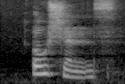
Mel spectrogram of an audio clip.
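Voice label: "Oceans", English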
